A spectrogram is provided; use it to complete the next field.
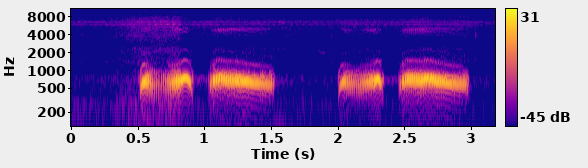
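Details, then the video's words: Spotted dove in Surat Thani, Thailand, with wild doves being lured and a wild bird calling to its mate: low hollow coos in two quick pairs, each pair a short note followed by a longer drawn-out one, in a quiet setting. "ต่อนกเขาใหญ่สุราษฎร์ธานี หมายในบางใบไม้ นกป่าเรียกคู"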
